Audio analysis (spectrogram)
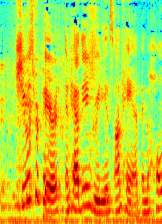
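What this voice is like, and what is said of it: Usual voice. Nothing is said of it.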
